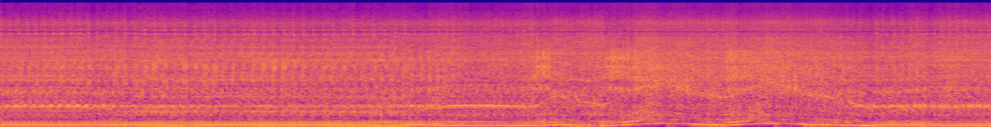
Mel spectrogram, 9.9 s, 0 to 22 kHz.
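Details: Mitsubishi 4G63 MIVEC 2.3-litre petrol engine idling, blipped and dropping back, with a dull slap-like knock throughout. Owner suspects piston slap; the cause was never found.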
